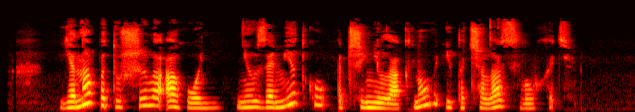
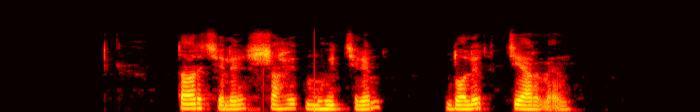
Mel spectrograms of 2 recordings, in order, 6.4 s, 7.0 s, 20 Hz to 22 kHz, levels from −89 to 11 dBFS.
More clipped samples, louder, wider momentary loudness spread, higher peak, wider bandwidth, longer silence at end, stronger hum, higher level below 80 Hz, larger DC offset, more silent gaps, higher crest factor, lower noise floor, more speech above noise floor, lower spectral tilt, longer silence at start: neither; second, -23 LUFS vs -19 LUFS; first, 13 LU vs 10 LU; about the same, -2 dBFS vs -2 dBFS; first, 11.5 kHz vs 6.8 kHz; second, 0.65 s vs 1.3 s; neither; second, -72 dBFS vs -58 dBFS; neither; neither; about the same, 22 dB vs 20 dB; second, -67 dBFS vs -85 dBFS; second, 45 dB vs 66 dB; second, -4 dB/octave vs -7 dB/octave; second, 0.25 s vs 1.8 s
